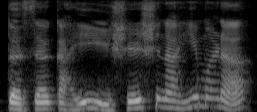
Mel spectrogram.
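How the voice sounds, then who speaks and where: A reader voicing a calm, blunt older man messenger speaking rural dialect. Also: mid-range voice, normal speed, natural voice.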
